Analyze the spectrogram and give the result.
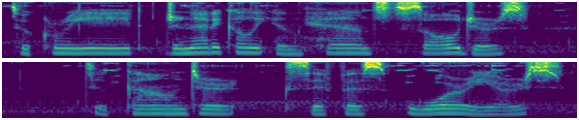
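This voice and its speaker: A woman performing an ASMR sci-fi roleplay as a calm, secretive military doctor, speaking softly and deliberately, at times near a whisper. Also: mid-range voice, slight background noise.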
